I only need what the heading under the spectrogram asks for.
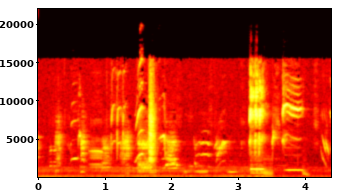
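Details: Native tui of Aotearoa New Zealand, a bird with two voice boxes, singing a varied medley of clicks, short pure whistles, metallic chimes and buzzy notes in quick succession, with a steady low hum underneath.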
